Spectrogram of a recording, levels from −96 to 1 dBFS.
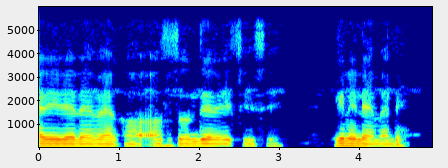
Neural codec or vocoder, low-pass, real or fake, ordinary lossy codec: none; 5.4 kHz; real; none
